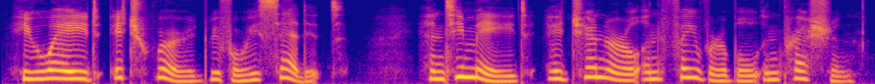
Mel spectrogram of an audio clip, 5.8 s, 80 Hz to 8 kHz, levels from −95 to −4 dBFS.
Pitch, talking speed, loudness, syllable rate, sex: 240 Hz, 155 wpm, -18 LUFS, 5.2 syllables/s, female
